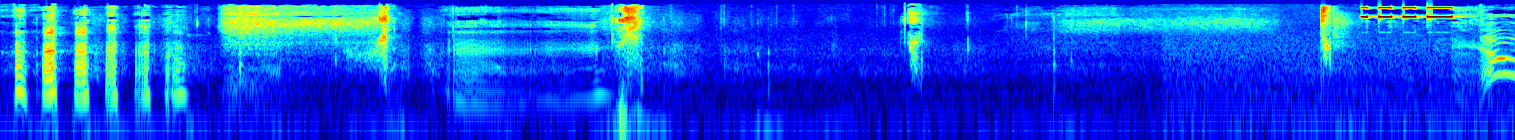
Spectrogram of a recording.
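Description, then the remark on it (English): An alarm goes off near the end with a rapid run of about five sharp, high-pitched electronic beeps. Soft rustling and crunchy, chewing-like noises come before it. “Oh, the alarm.”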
